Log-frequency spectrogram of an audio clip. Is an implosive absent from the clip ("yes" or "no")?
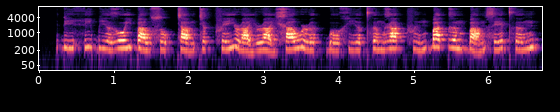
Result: no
